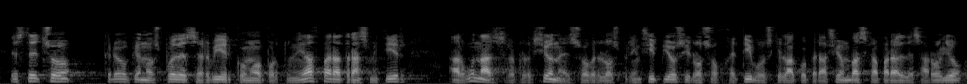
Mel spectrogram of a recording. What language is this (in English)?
Spanish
